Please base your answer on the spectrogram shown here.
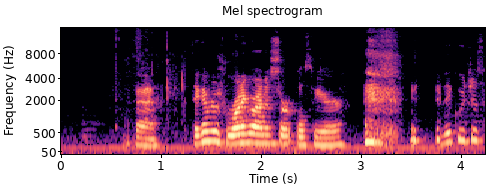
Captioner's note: laughs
